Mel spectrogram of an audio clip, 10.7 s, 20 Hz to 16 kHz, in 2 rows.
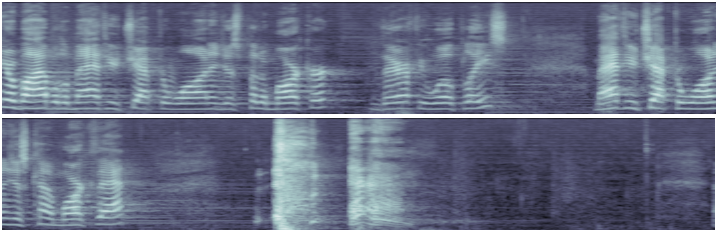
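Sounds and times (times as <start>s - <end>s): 
speech: 0.0s - 6.4s, 7.2s - 8.4s
person coughing: 7.3s - 8.7s.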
